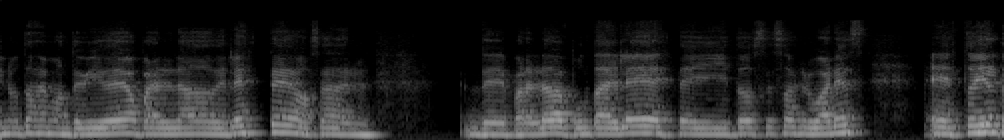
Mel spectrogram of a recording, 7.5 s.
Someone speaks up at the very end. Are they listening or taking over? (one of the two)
listening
